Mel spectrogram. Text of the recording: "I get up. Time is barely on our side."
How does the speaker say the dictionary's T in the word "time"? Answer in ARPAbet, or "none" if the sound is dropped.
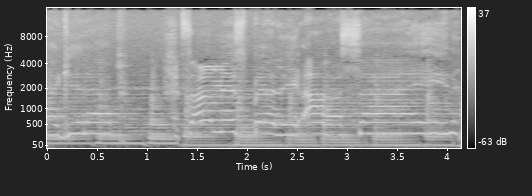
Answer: S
